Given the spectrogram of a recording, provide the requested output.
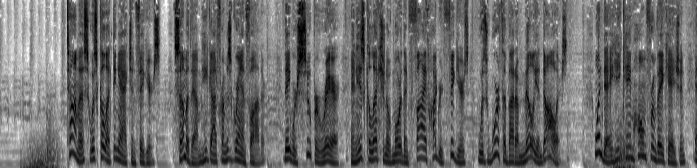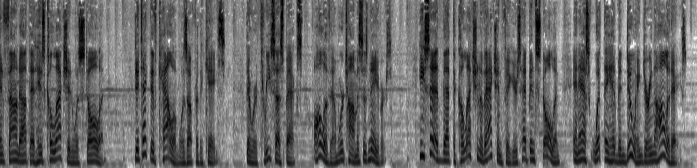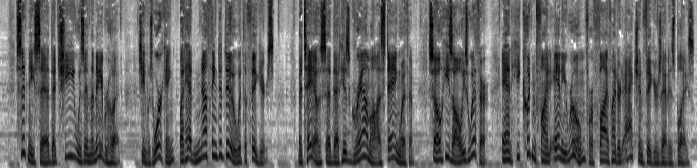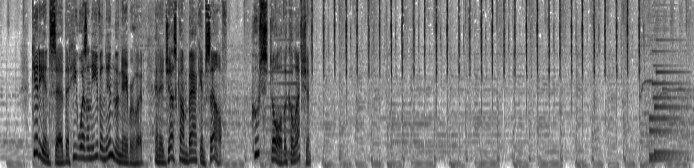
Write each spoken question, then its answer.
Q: Who stole the collection?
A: Mateo. No one mentioned how many figures there were in the collection, but he knew somehow.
